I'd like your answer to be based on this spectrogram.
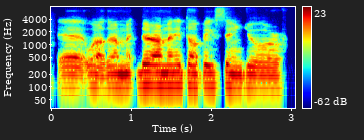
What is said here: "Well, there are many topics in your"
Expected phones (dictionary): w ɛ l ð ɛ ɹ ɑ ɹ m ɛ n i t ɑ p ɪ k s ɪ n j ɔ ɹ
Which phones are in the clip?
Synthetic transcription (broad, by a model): w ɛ l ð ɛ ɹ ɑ ɹ m ɛ n i t ɑ p ɪ k s ɪ n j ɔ ɹ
